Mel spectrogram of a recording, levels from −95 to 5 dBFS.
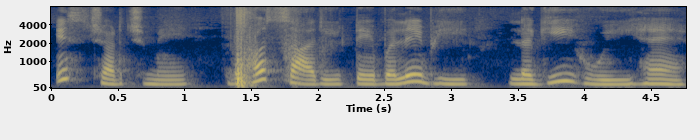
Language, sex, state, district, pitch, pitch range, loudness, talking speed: Hindi, female, Madhya Pradesh, Katni, 170 Hz, 160-220 Hz, -23 LUFS, 125 wpm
